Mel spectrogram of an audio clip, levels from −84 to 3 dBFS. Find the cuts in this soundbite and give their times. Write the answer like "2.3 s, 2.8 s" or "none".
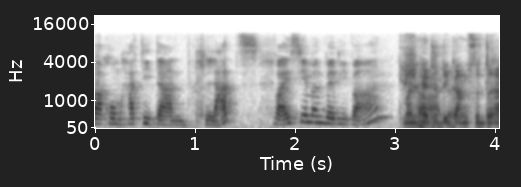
1.8 s, 3.0 s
